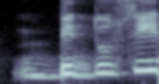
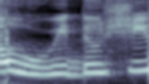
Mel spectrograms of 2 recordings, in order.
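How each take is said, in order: First: विदुषी said as bidusi, with b and s; wrong form. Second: विदुषी said slowly as vidushi, with v and sh; slow and clear, v as in वकील and sh in विदुषी; correct form. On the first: Teacher showing students the wrong b sound, bidusi for विदुषी. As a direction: give विदुषी a b start and a plain s. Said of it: "विदुषी नहीं होता". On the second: Teacher giving students the right v and sh, slow विदुषी. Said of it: "वा वकील वाली वा". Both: Shown as a demonstration.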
